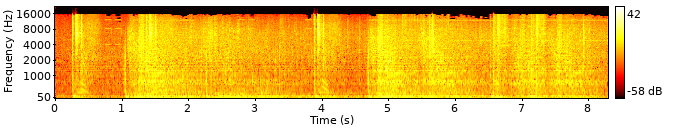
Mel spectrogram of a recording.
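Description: Heavy gunshots boom and echo outdoors.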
